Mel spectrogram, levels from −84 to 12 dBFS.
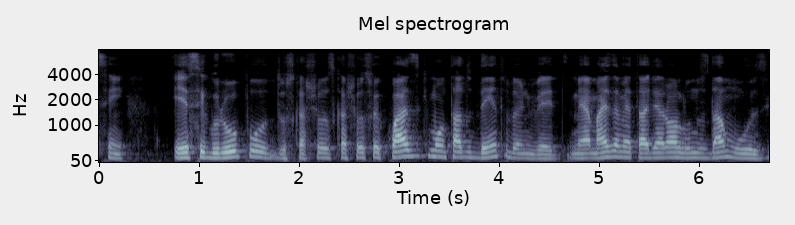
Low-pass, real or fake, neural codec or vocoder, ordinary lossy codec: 7.2 kHz; fake; codec, 24 kHz, 3.1 kbps, DualCodec; AAC, 48 kbps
